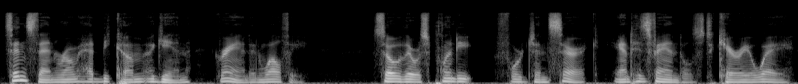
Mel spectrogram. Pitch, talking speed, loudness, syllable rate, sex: 115 Hz, 165 wpm, -21 LUFS, 5.1 syllables/s, male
